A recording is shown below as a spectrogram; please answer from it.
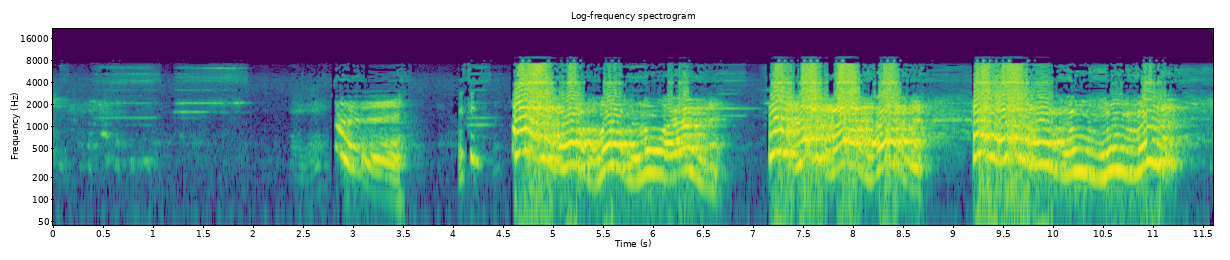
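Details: A 230-pound pet Bullmastiff howls along with a harmonica, long wavering tones sliding up and down in three sustained bursts after quiet notes, with a person speaking briefly before.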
